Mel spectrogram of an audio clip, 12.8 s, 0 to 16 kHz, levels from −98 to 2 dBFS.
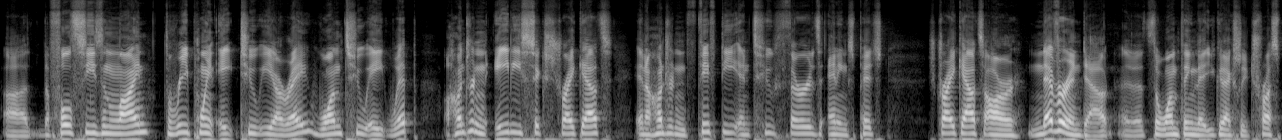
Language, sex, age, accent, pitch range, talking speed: English, male, 20-39, American, 140-185 Hz, 155 wpm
